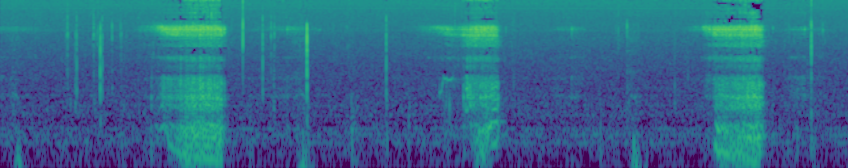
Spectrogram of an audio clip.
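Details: Thomas, a bulldog, snores while sleeping: three loud, broad, rasping snores about every three to four seconds, each lasting under a second, with quiet breathing and faint clicks between them.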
